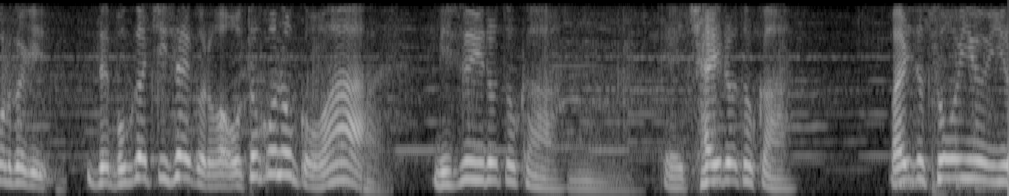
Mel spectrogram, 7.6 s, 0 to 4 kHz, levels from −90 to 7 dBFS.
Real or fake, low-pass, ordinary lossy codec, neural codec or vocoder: real; 3.6 kHz; AAC, 24 kbps; none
